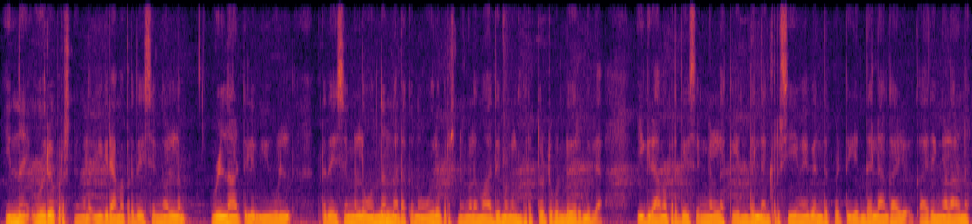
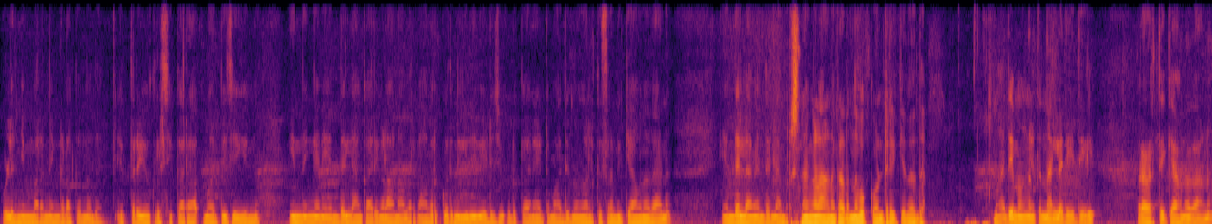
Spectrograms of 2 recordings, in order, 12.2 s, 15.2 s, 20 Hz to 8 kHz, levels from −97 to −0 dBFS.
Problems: background sounds at intervals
